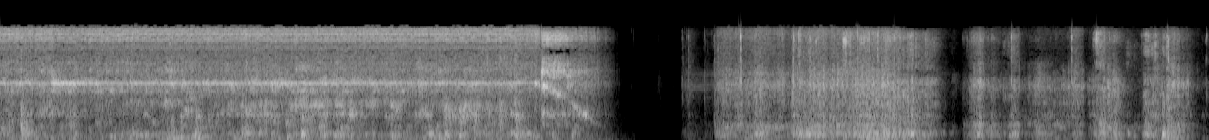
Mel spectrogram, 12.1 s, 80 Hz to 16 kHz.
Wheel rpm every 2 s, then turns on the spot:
230, 230, 180, 10, 20, 30.
8-12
